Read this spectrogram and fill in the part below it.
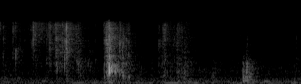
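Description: Plastic wrapping crinkles in hands.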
